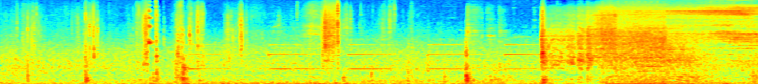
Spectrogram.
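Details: Car that would not start: a few clicks from the OBS module and short starter whirs, then the engine catches and settles into a steady run; a normal start. The fault was found to be the neutral/park safety switch.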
